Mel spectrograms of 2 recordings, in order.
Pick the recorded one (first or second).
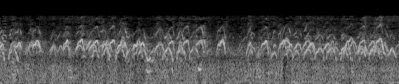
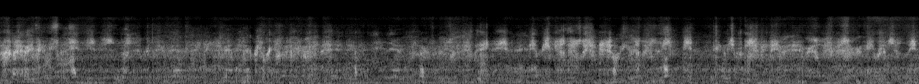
first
